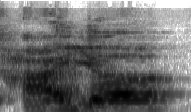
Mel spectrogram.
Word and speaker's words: Hialeah: Hialeah. Did I say it right? Yes, Hialeah.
